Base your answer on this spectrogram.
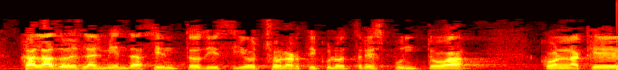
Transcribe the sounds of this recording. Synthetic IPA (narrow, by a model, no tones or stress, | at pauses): kalað̞oe̞zlaemje̞nd̪aθje̞nt̪o̞ðje̞θio̞t͡ʃoalaɾt̪ikulot̪ɾe̞spunt̪oa | ko̞nlake̞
